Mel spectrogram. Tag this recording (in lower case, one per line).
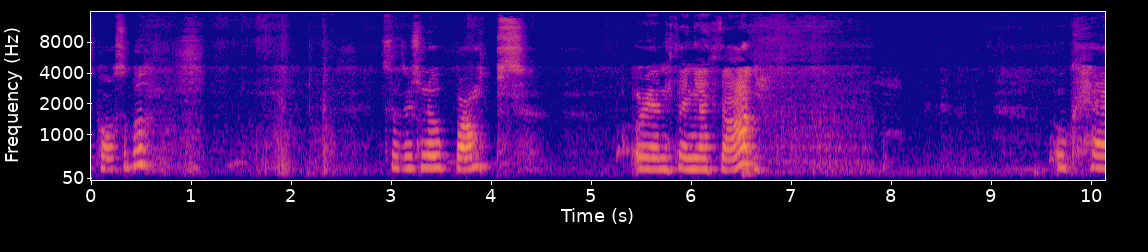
speech
inside a small room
